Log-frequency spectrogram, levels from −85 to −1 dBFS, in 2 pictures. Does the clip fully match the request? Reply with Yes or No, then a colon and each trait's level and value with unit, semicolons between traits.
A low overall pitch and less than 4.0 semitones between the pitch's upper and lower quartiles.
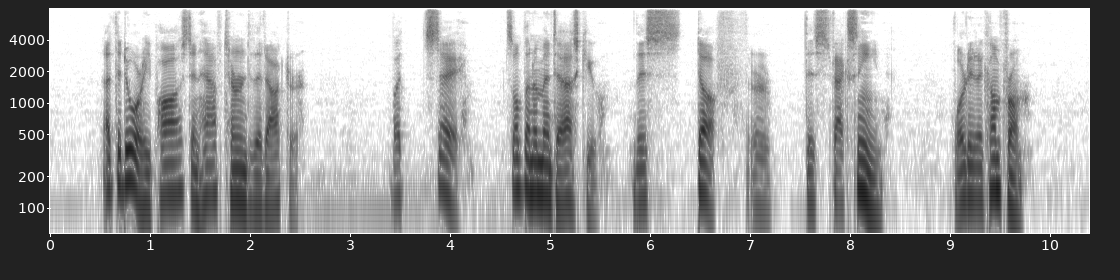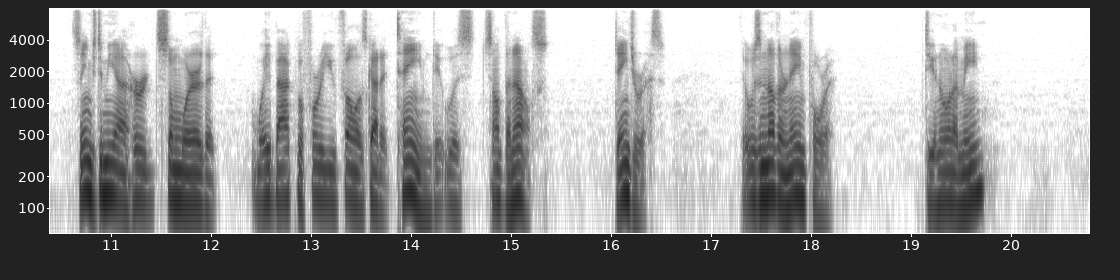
Yes: low, 115 Hz; average, 3.1 semitones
